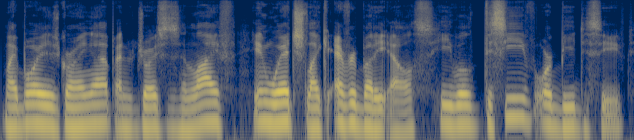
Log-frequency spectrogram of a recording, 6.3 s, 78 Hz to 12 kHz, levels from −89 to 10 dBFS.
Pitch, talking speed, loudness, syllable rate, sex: 130 Hz, 190 wpm, -18 LUFS, 5.3 syllables/s, male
